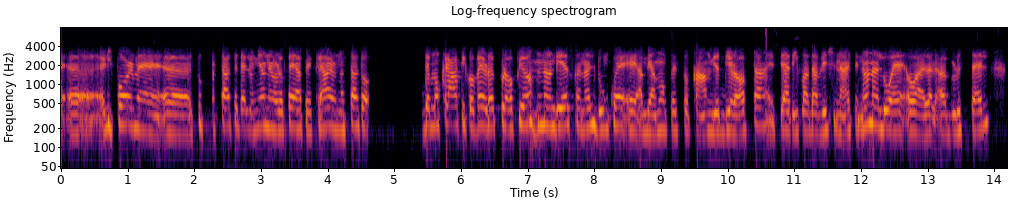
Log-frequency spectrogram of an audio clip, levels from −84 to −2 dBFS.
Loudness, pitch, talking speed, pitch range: -27 LUFS, 200 Hz, 150 wpm, 180-215 Hz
